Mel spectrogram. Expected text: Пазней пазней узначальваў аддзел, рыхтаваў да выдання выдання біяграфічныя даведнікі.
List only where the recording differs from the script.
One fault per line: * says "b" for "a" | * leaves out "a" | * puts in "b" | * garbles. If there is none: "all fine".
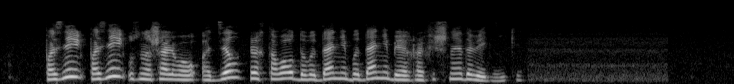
all fine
